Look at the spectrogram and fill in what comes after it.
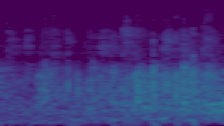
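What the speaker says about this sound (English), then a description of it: "Thank you for your applause." Brief, faint audience applause filling a hall at a journalism support event, a soft continuous patter of many hands at a distance.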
